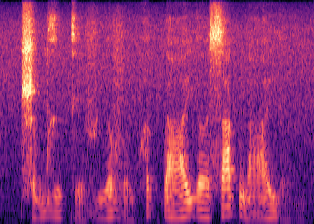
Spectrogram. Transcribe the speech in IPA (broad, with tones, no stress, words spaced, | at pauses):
ʂə˧˥mɣɨ˧˥ke˨˩˨ vi˧˥ə̯və˨˩˨w hə˦˥k̚laː˧˥jəː˧sa˦˥k̚ naː˧˥jə˨˩˨m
